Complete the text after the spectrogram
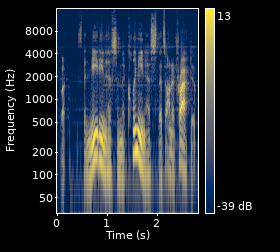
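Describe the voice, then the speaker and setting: Lively, low-voiced man narrating an explainer. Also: gravelly, slightly rough. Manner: measured, data-driven, lively delivery. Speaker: fitness educator narrator.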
